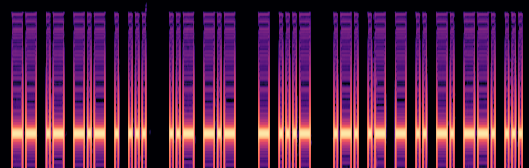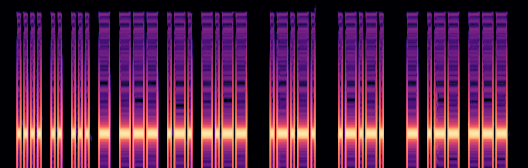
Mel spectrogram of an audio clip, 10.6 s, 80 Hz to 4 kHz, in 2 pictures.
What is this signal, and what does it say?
Morse code, heard as a keyed tone, about 36 wpm, 550 Hz. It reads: MAKES UK TV RATINGS HISTORY <AR> <AR> TWO
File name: podcast / News headlines-1x-35x35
